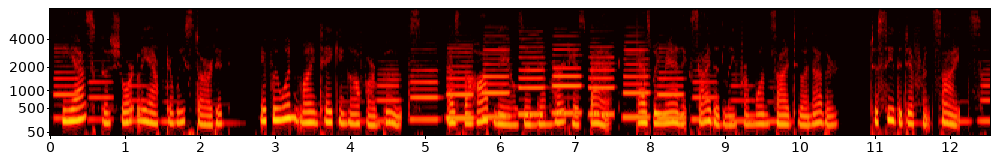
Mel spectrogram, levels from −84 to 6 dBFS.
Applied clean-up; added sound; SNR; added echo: classical method spectral subtraction.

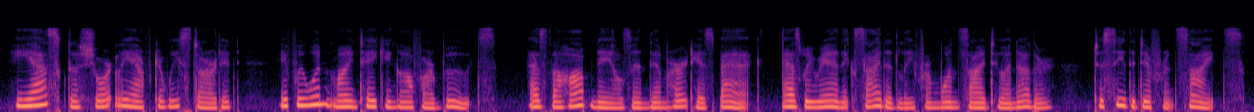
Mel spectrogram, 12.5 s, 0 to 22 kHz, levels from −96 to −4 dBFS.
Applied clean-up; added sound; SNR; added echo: none; none; none; none.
